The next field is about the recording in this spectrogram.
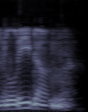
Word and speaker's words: Ledum: Okay, so the name of the medicine is Ledum.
